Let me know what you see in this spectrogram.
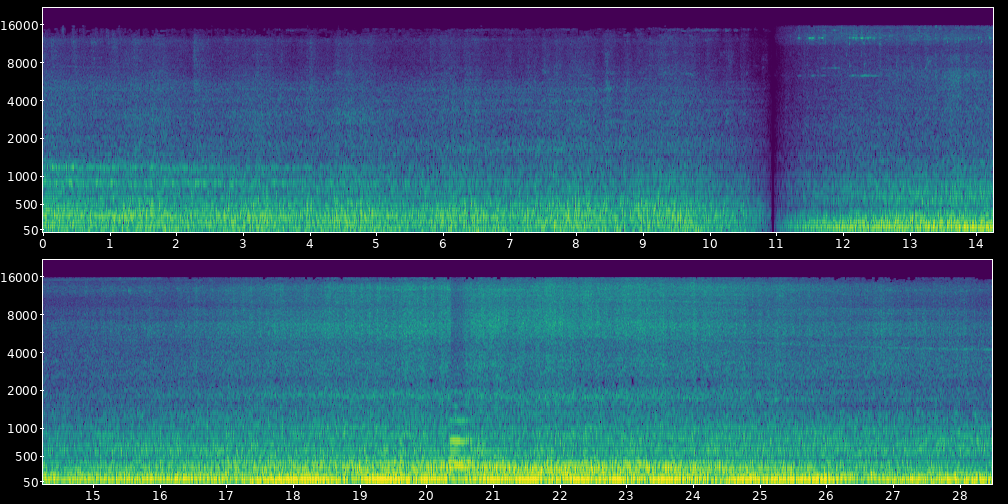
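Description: Freight train: a horn held on a steady chord over the train's rumble for about the first ten seconds. After a sudden drop to near silence, the low, pulsing rumble of diesel locomotives grows steadily louder as the train draws near.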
